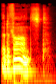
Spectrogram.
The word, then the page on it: advanced: British English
